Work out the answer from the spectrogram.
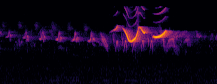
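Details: Common (Scarlet) Rosefinch, a summer and autumn migrant to UK coasts, sings a loud, piercing, slurred whistled phrase of two swooping notes, preceded by soft, high twittering chatter.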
